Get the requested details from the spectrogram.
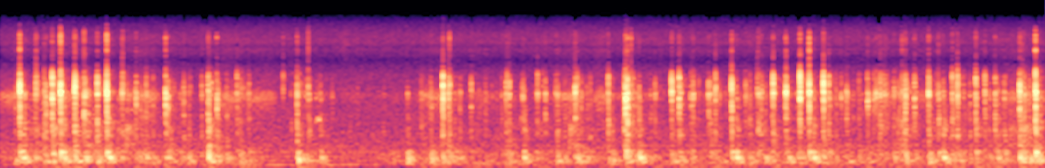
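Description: Fast fingertip typing on a black plastic computer keyboard resting on a desk gives a dense run of short, bright key clicks with a soft low thump beneath. The typing pauses briefly near the three-second mark, then resumes in steady bursts until the end.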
